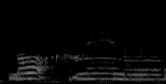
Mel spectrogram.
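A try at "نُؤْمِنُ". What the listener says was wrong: tidak dilepas. Minu, macet. 3, bukan ada dilepas. nu'minu. Nah, sama seperti tadi. Nah, jangan dilepas sebelum mengucapkan berikutnya.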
